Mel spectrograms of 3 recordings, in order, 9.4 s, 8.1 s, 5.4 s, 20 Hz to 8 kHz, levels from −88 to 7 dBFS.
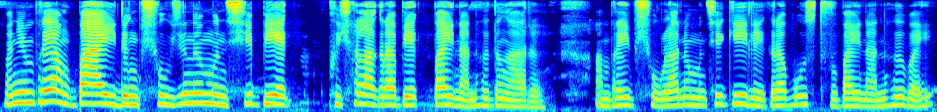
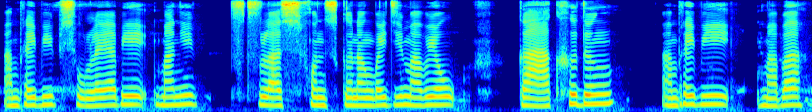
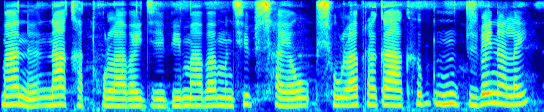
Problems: none marked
